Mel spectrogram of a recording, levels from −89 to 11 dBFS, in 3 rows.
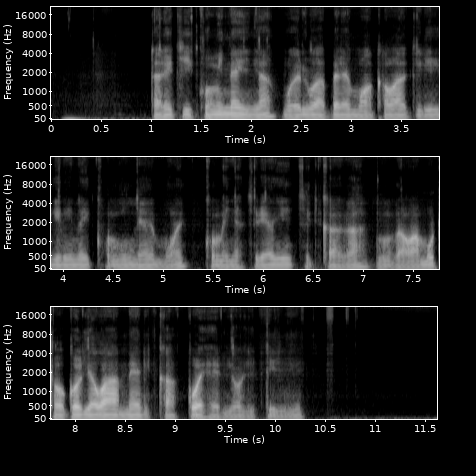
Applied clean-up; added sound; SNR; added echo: neural mask model DeepFilterNet 3.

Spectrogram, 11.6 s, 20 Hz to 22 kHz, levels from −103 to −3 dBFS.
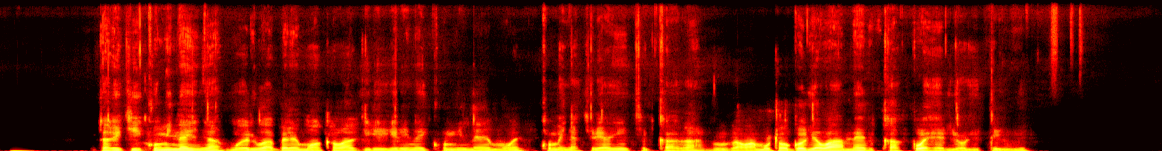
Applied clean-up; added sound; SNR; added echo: neural mask model Resemble Enhance denoiser.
